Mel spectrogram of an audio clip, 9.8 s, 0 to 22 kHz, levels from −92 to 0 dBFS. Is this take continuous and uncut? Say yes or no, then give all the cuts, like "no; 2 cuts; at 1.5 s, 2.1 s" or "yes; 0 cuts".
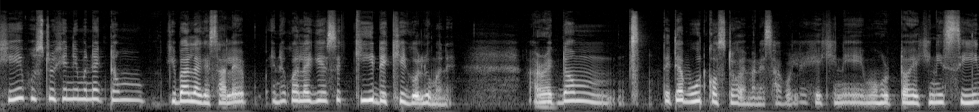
yes; 0 cuts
